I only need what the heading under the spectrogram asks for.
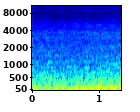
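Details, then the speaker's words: Miyako KAD-927B desk fan after repair (new thermal fuse, 606 bearing replacing bushing, new swing gearbox): steady, even low hum with no rattle or scrape; motor runs and oscillates normally. "Nah, begitu kita klik dia langsung mau nyala dan muter kepalanya geleng-geleng lagi."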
